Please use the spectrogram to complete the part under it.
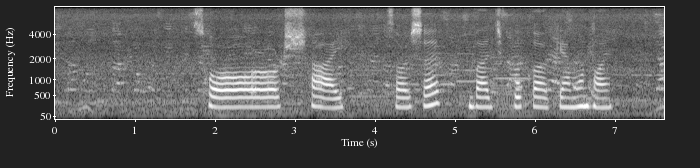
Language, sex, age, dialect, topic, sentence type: Bengali, female, 18-24, Western, agriculture, question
